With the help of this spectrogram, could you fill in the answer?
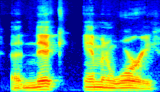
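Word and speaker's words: Nick Emanwori: names are, and I don't like it when someone mispronounces my name. So I was trying to slow myself down there. Nick Emanwari.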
